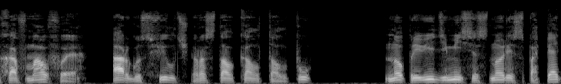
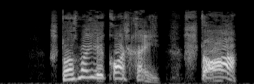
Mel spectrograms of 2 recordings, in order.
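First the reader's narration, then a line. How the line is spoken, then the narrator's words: Panicked yelling. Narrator (Russian): завопил он, выпучив глаза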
